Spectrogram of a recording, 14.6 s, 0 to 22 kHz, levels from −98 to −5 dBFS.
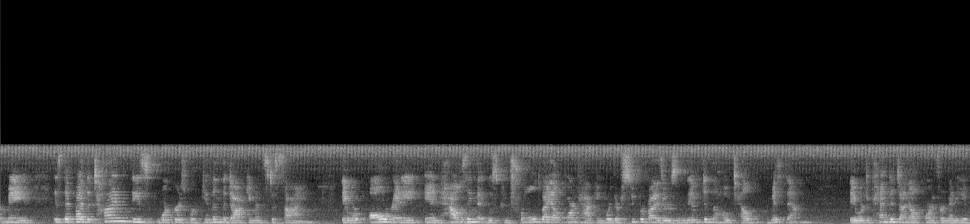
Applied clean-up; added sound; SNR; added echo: none; Cricket; 13 dB; reverberation time 0.7 s.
